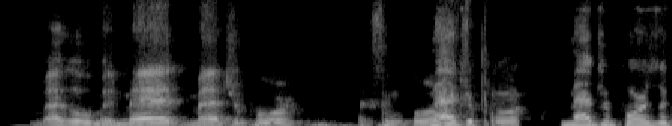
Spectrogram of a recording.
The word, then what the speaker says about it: Madripoor: Madripoor is the correct pronunciation.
